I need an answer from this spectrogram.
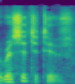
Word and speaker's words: recitative: like an opera wrasses at Eve recitative yeah recitative that's so I checked on YouTube the pronunciation before the recitative anyway yes that says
